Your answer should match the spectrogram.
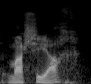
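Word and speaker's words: Mashiach (מָשִׁיחַ): So on the left, this is a Hebrew word. You pronounce Mashiach.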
